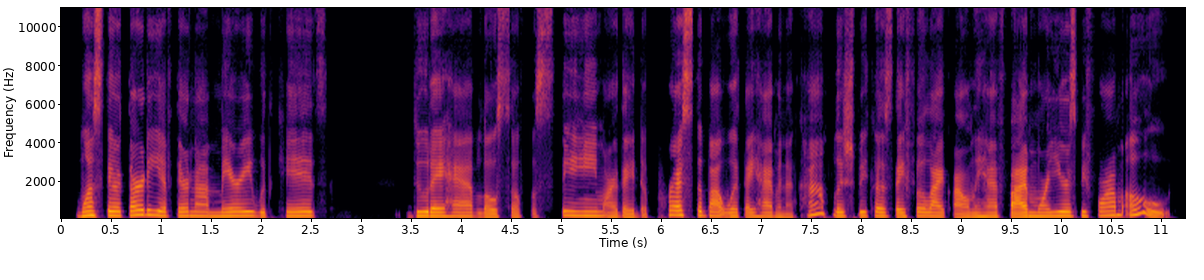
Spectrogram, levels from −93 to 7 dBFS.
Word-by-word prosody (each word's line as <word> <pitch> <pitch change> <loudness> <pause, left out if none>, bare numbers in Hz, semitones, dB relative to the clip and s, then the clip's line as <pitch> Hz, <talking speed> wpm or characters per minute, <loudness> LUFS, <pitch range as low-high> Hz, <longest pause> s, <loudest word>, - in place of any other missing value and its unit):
once 215 +4 +4
they're 220 -1 +4
30, 235 +1 +3
if 205 -2 -1
they're 205 0 +1
not 200 -2 -1
married 200 +3 +2
with 190 -1 -5
kids, 200 0 0 0.8
do 195 +3 +4
they 195 0 +5
have 185 -1 -2
low 170 0 0
self-esteem, 205 +6 -3
are 175 -2 -2
they 165 -2 -2
depressed 235 +8 -1
about 210 -3 +1
what 180 0 -1
they 180 - -2
haven't 175 -3 -3
accomplished, 210 - -4
because 195 -1 -1
they 180 0 +1
feel 195 +2 -2
like, 185 -2 +1
"I 155 - -1
only 170 +2 -1
have 175 0 -1
5 175 +1 +5
more 185 0 +1
years 200 +1 +3
before 210 +2 -3
I'm 230 +1 -1
old?" 310 +9 -1
195 Hz, 185 wpm, -21 LUFS, 180-210 Hz, 0.8 s, they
